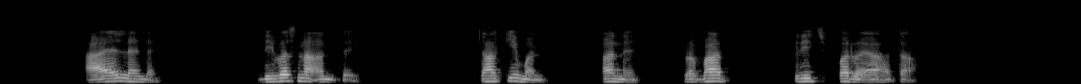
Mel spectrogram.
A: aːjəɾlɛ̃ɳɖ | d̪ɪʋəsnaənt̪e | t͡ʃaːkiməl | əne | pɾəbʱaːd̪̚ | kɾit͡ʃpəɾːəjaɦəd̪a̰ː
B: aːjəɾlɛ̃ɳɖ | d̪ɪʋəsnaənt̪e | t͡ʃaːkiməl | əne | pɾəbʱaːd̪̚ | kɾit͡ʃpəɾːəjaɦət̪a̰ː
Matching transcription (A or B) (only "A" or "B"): B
